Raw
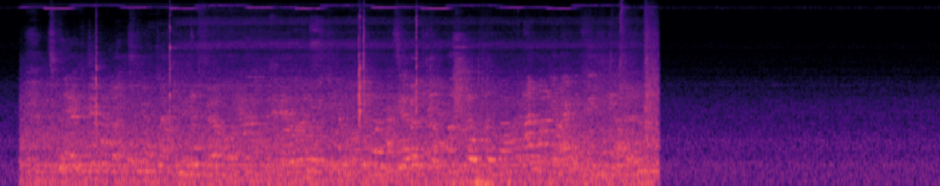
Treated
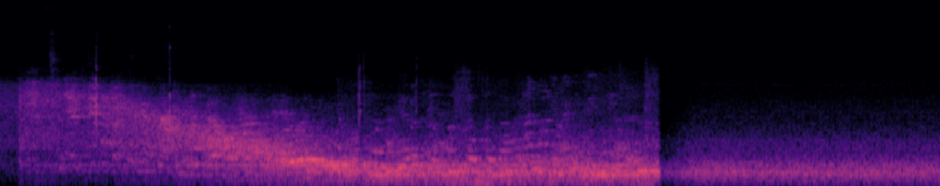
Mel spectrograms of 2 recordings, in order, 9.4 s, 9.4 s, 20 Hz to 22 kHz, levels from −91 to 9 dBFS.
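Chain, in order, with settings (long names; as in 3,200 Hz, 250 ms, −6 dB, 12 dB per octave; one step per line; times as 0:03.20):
parametric band 5,200 Hz −11.5 dB 1.2 octaves, from 0:03.37 +6.5 dB, from 0:04.62 +14 dB
downward compressor 2.5 to 1, threshold −45 dBFS, peak gain reduction 19 dB
band-pass filter sweep 3,500 Hz → 230 Hz, 0:00.86–0:03.80
level +11 dB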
